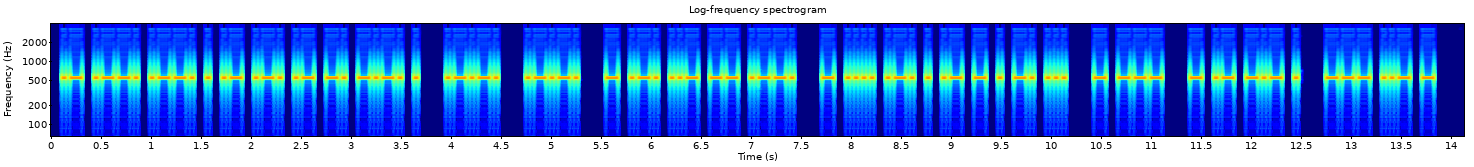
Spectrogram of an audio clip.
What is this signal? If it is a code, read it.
Morse code, heard as a keyed tone, about 30 wpm, 550 Hz. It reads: APPEARANCE <AR> <AR> TRUMP THREATENS TO TAKE OUT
